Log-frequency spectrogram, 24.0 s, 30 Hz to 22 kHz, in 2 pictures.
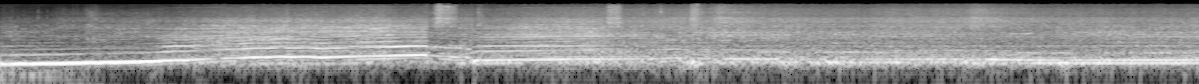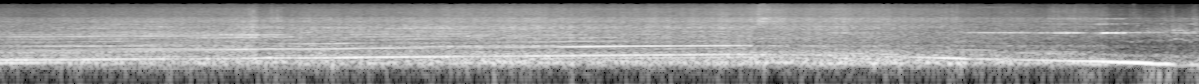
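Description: Turbocharged Audi 90 quattro 20v inline-five engine heard from inside the car, accelerating hard. Its pitch climbs for about four seconds, drops sharply at an upshift, then climbs slowly for a long stretch before falling away as the car slows near the end.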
